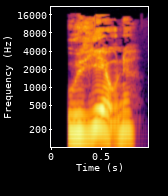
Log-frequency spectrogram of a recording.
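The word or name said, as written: UDJÆVNET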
